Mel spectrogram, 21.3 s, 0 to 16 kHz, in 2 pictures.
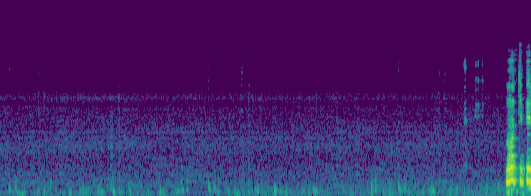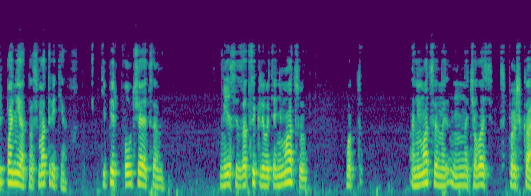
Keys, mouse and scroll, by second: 0.2 i, 2.0 click, 3.6 a, 4.0 i, 6.2 click, 7.3 a, 7.8 i, 10.4-10.9 scroll down 2, 12.1 scroll down 1, 12.2 shift+middle click, 13.4-13.9 scroll down 1, 16.8 click.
